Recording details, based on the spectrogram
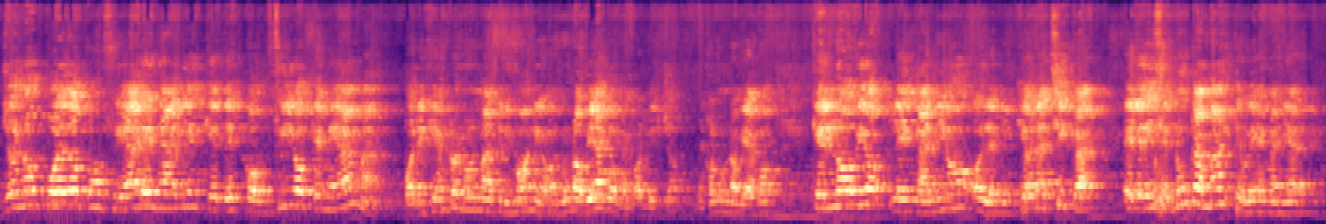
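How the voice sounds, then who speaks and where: High-voiced preacher in an echoey hall. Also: male voice, lively intonation, darkish tone. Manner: conversational, asks the congregation if they follow; reads scripture aloud slowly. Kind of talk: sermon. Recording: very echoey hall, distant mic, dull sound, faint music.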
